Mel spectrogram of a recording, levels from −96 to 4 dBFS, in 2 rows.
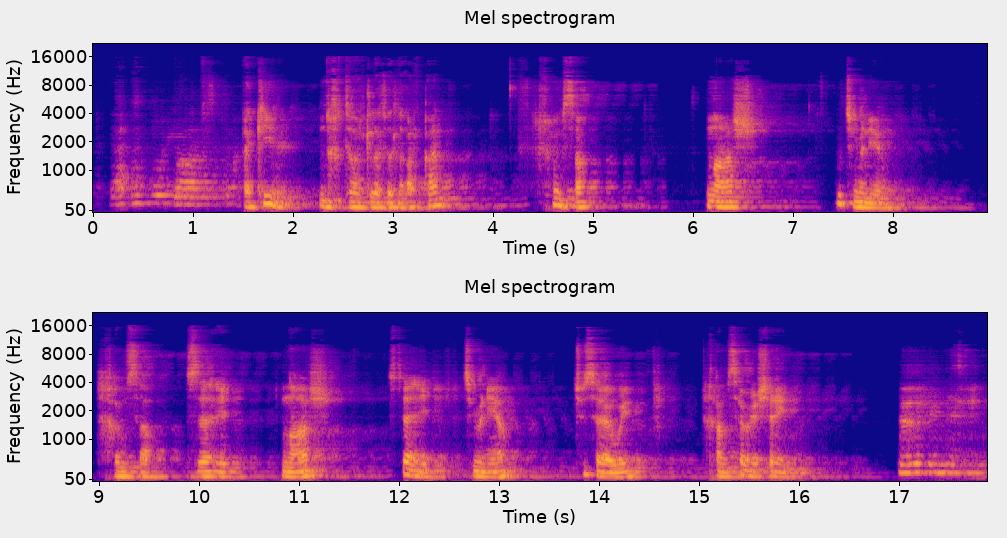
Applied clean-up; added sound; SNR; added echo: none; none; none; reverberation time 0.6 s.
